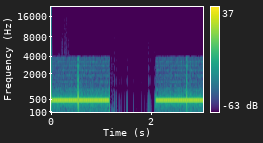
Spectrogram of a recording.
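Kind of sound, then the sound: signal or alarm, telephone dial tone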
